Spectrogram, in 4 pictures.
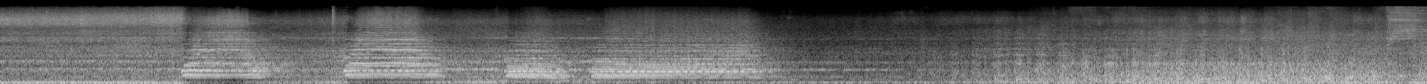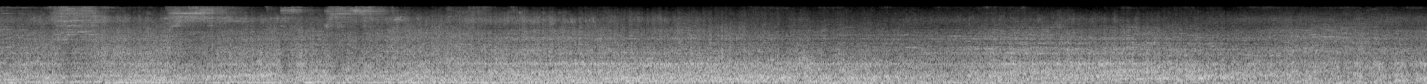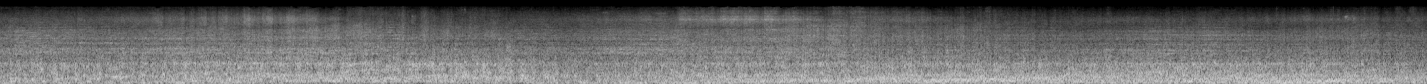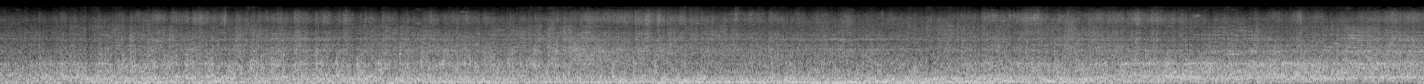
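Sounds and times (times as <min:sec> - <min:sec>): freight train wheels rumbling: 0:00.0 - 0:57.0
locomotive air horn blasts: 0:00.2 - 0:08.9
clickety-clack over rail joints: 0:09.2 - 0:57.0.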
